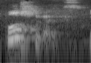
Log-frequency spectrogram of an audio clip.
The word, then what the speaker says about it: Bolsheviks: How do you say that word? Bolsheviks? – Bolsheviks.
